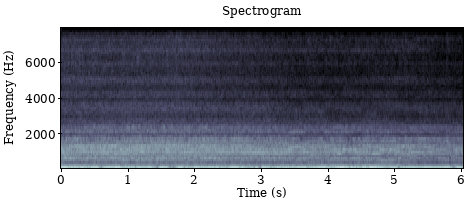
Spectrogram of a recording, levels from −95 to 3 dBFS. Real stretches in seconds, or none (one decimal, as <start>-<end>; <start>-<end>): 0.0-3.4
